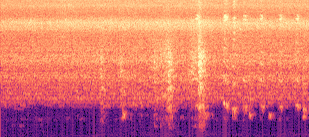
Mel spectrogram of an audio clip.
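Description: Egg masala frying in oil in a pan, a continuous soft sizzling hiss with a few brief stirring scrapes partway through, close and unaccompanied by talk.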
